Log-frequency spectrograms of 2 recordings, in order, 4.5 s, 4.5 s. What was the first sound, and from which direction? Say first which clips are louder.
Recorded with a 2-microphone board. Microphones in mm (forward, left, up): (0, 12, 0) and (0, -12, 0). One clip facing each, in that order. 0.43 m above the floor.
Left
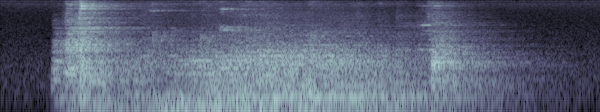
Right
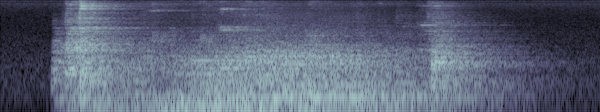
A sliding door: left 1 dB; centre (ahead or behind).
